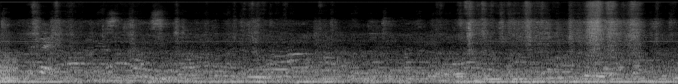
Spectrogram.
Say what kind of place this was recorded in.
restaurant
